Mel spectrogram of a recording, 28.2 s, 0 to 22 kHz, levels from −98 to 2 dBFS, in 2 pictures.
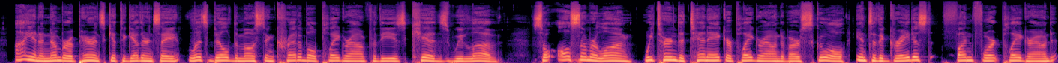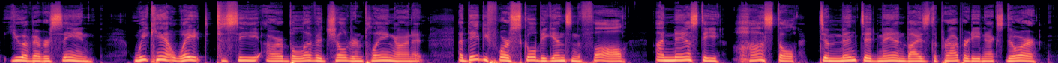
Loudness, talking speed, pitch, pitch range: -20 LUFS, 155 wpm, 165 Hz, 150-180 Hz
